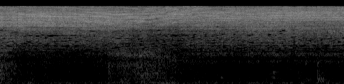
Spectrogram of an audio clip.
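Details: Tire punctured by a big nail, during plug repair: steady, sharp, high hiss of air rushing out without letup as air escapes fast through the large hole, leaving the tire almost fully deflated; tire air leak.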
